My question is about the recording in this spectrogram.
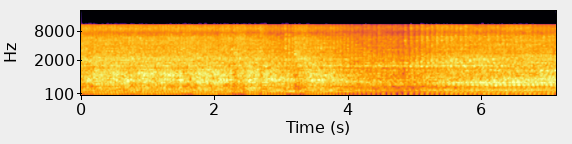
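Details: Red lawn tractor, 14.5 Briggs & Stratton, after fuel line replacement: steady buzzy single-cylinder idle with even firing, no surging or dying; running normally after repair.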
